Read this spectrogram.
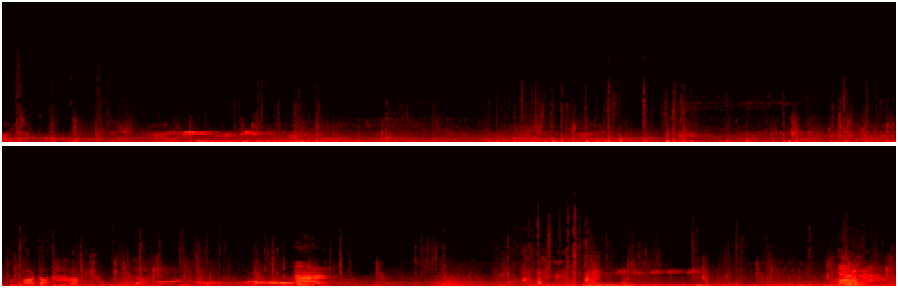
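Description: Footsteps crunch softly on grass and leaves.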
